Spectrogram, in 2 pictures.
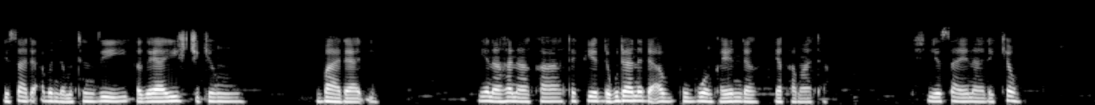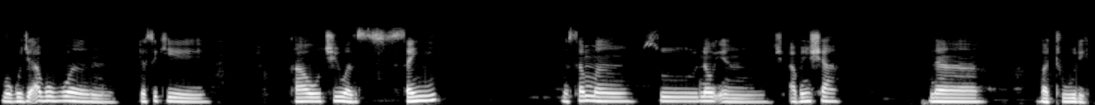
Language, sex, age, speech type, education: Hausa, female, 46-60, spontaneous, tertiary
